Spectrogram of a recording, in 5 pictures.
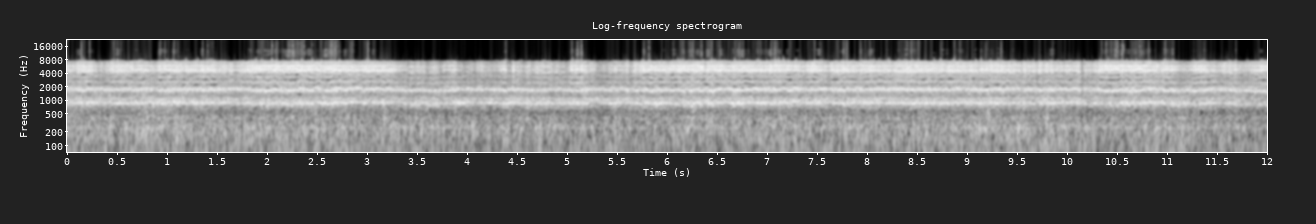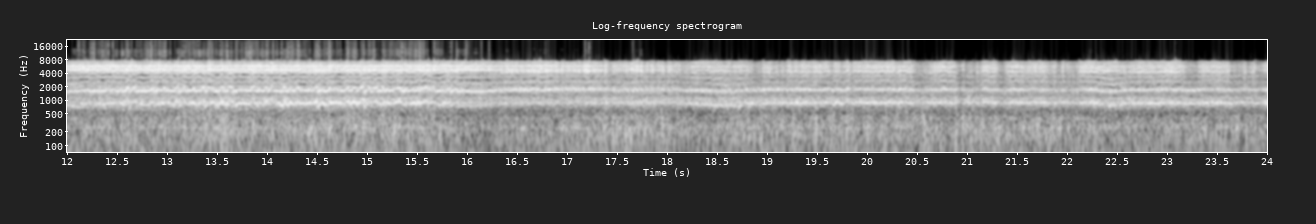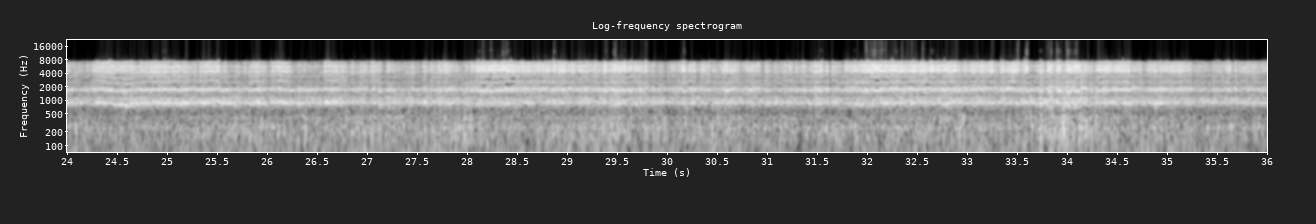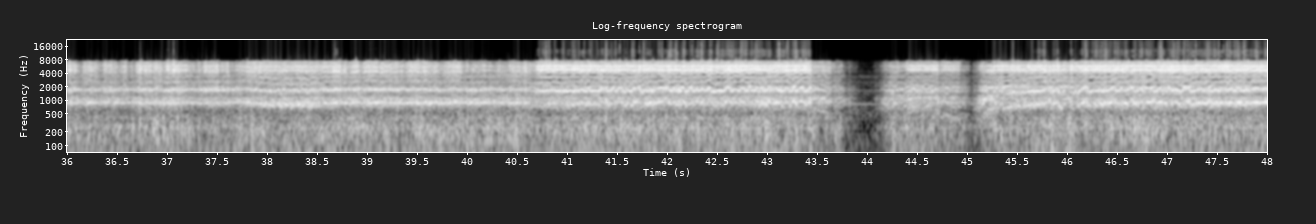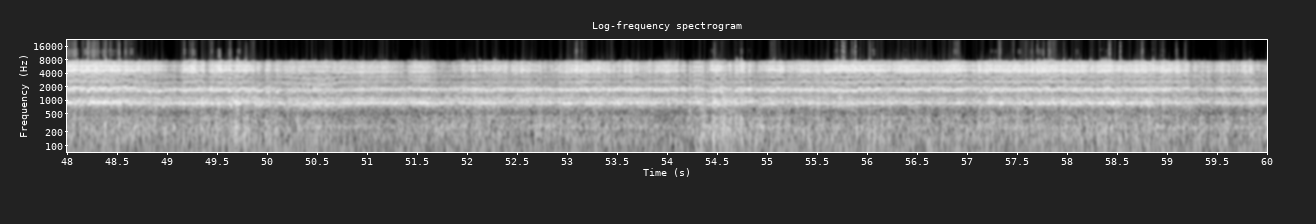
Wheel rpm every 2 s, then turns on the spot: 230, 220, 230, 230, 230, 220, 200, 190, 220, 230, 240, 230, 230, 230, 230, 240, 230, 240, 230, 230, 220, 170, 90, 210, 230, 220, 230, 230, 230, 230.
none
